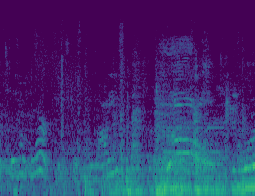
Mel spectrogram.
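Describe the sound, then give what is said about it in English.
Dogs bark and whimper in a few high, whining bursts over a steady rumble, with voices mixed in throughout. “There's dogs yelling everywhere. Yeah, there are dogs interfering with things.”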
